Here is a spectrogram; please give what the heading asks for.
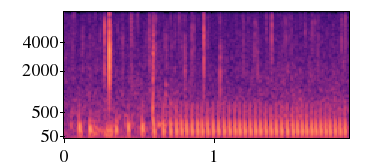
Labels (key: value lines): label: biophony, grouper groan
recorder: SoundTrap 300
